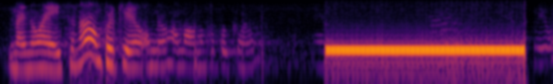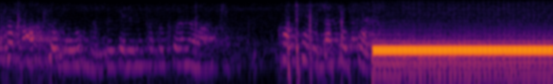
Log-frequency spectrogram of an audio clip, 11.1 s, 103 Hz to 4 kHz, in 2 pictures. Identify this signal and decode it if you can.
Ringback tone (North America), 440 + 480 Hz, with speech.
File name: out- -2003- - - .4464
